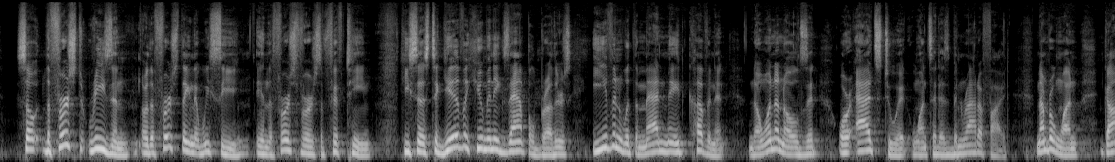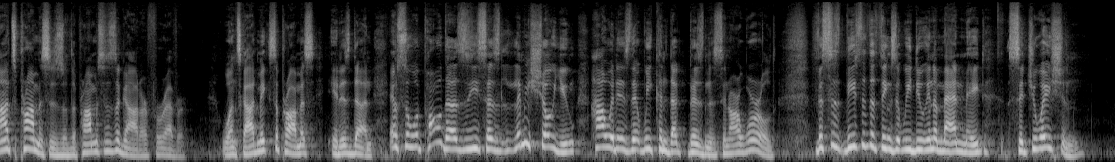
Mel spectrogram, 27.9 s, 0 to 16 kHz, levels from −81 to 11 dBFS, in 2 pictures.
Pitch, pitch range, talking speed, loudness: 155 Hz, 120-195 Hz, 210 wpm, -17 LUFS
